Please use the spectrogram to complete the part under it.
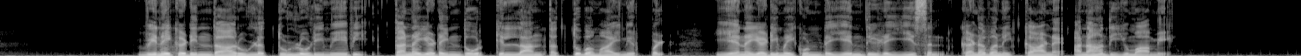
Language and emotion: Tamil, neutral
